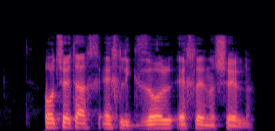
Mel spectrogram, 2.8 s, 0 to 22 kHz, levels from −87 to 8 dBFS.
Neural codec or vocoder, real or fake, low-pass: none; real; 7.2 kHz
